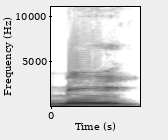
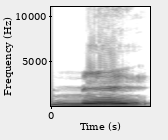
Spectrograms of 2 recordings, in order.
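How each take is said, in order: First: The vowel glides like 'ay'. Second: The vowel is a plain 'e' without a glide. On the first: The speaker calls it right. "সঠিক উচ্চারণ হবে মেই" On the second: The speaker calls it wrong. "আমরা বলছি মে"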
